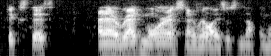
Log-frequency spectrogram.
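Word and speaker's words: Maurice: out after his death so spelled like morrice in America said like Morris in Britain and um I think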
